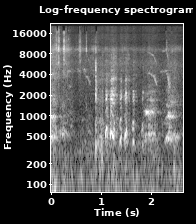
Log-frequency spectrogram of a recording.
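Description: Several short, mid-pitched clucks from chickens in a quick irregular burst, fairly faint against a quiet background.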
